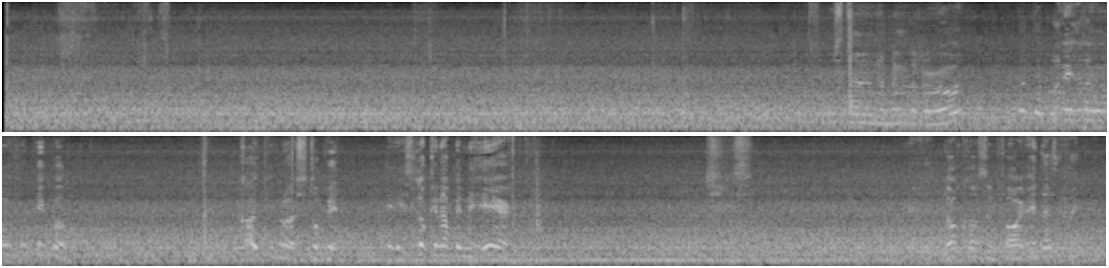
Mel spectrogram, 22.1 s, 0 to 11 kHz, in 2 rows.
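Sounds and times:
car road and engine noise: 0:00.0 - 0:22.0.

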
